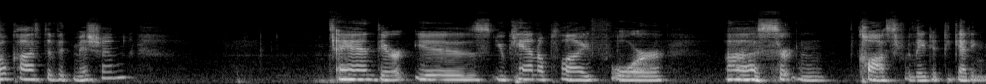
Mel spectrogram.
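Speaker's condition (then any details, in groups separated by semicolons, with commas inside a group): No condition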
